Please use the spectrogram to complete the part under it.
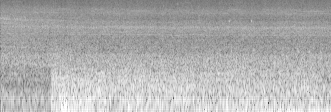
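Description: Wheels touch down and rumble along a runway.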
